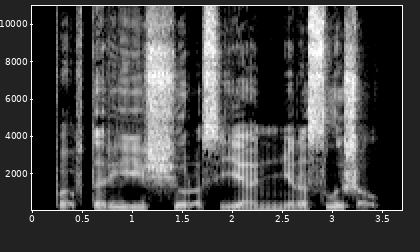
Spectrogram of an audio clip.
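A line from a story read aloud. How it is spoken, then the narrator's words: Slow, sinister voice. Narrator (Russian): медленно попросил зловещим голосом Костя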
